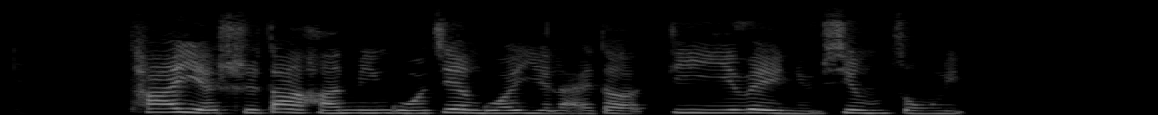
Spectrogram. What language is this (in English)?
Chinese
